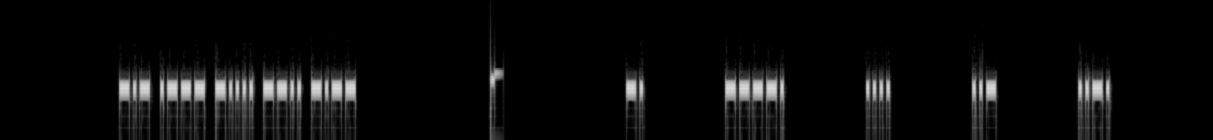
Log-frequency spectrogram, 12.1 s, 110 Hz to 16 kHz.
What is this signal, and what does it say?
Morse code, heard as a keyed tone, about 34 wpm, spaced as for 15 wpm, 700 Hz. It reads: KJ6ZY N9HUF
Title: USA Call Signs - 5 Characters - 8x Character Spacing - 35wpm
